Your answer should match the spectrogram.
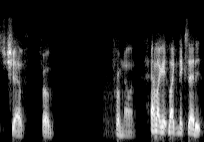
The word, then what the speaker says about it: Chèvre: are facing forward, the the two letters that are reversed are silent. Now you know it's chev from from now on.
